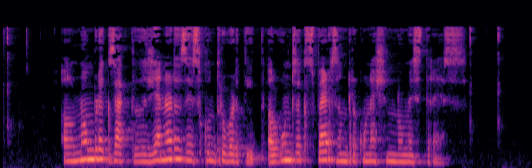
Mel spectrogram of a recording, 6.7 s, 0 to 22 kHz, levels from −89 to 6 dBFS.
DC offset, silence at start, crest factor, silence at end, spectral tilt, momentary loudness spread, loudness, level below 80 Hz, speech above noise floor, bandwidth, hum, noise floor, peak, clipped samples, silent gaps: under 0.1%; 0.1 s; 20 dB; 0.4 s; -4 dB/octave; 18 LU; -26 LUFS; -68 dBFS; 33 dB; 11.5 kHz; none; -59 dBFS; -8 dBFS; under 0.1%; none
